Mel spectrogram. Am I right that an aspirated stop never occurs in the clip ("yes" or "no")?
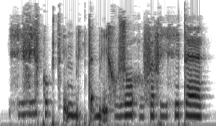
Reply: yes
